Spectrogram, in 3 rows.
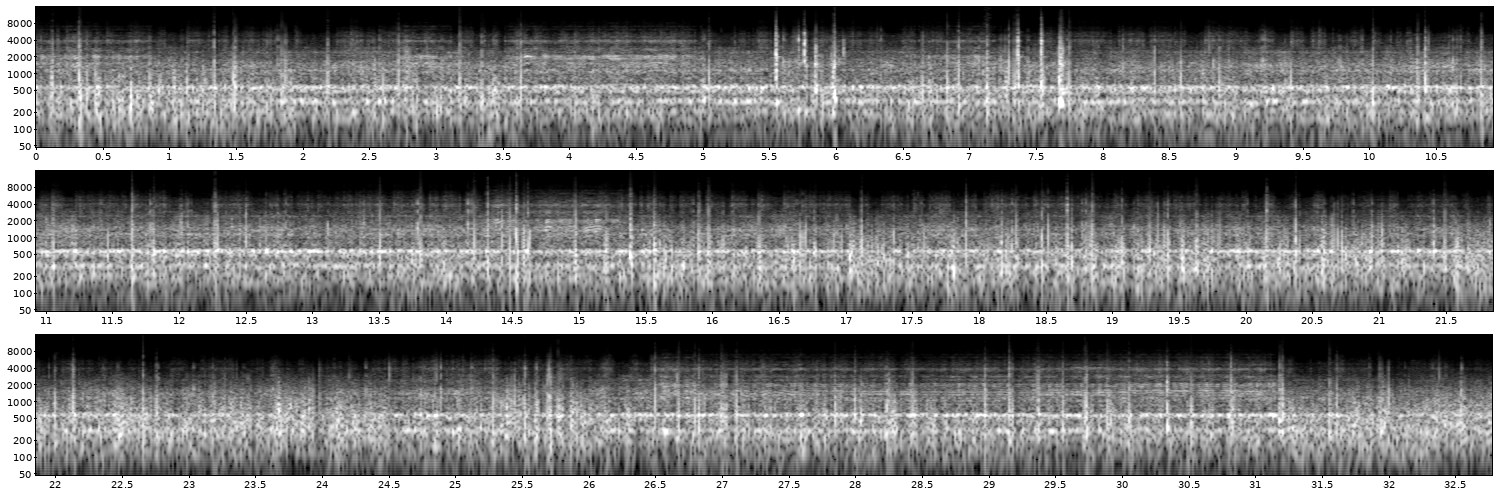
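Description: Wind buffeting the microphone of a bike-mounted action camera, with road tyre noise from a road bicycle riding at about 24 mph. A steady hum runs under the crackle, with a couple of sharper clicks in the first third.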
